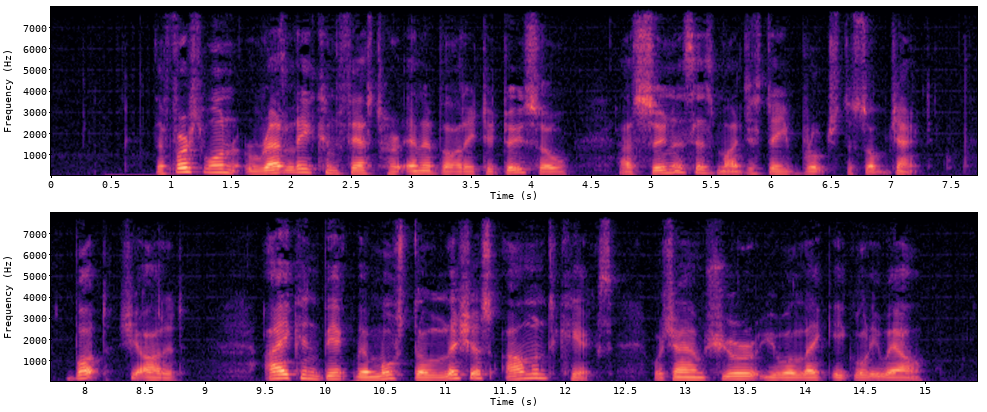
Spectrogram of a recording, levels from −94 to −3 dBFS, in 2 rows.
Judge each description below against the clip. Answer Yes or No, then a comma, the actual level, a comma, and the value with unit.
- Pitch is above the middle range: No, low, 120 Hz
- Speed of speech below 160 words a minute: Yes, average, 150 wpm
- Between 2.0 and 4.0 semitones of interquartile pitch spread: No, average, 5.2 semitones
